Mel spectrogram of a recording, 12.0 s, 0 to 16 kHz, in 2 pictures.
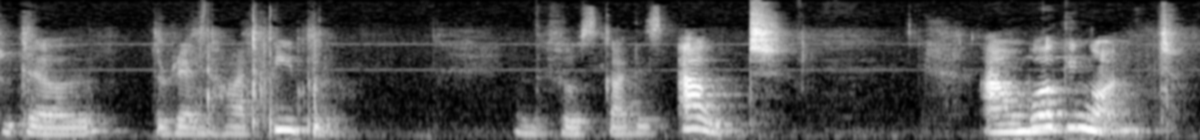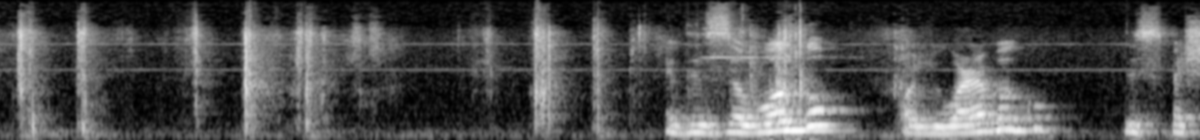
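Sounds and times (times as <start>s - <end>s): cards being shuffled: 1.0s - 1.6s, 5.9s - 10.6s.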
